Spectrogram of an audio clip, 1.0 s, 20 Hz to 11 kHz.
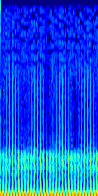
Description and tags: LOW HUM 32 Hz
A low frequency hum that will work on PC speakers (at least it does on my pc).. - I made this sound because I needed a deep hum for a composition, but as it turned out my PC speakers cut off low frequencies. A quick googling taught me that this is common for many PC's, but also that there might be ways around it in terms of designing waves that the speakers can produce. And so, after playing around with audacity abit, I came up with this low frequency hum that works well for my purpose at least. - I hope it might help others with similar issues.
bass, deep, rumble, frequency, pc-speakers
